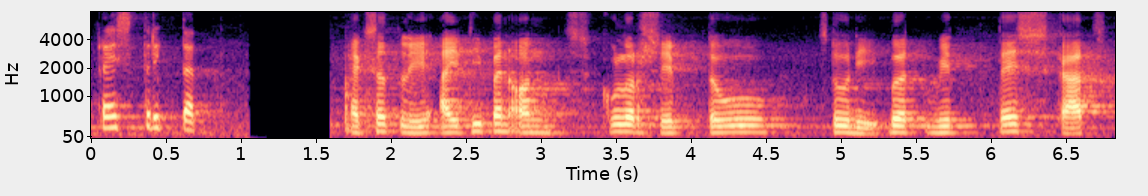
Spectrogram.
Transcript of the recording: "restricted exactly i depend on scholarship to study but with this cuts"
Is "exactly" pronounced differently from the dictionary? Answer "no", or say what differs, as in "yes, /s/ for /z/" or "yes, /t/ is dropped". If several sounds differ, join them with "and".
yes, /k/ is dropped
